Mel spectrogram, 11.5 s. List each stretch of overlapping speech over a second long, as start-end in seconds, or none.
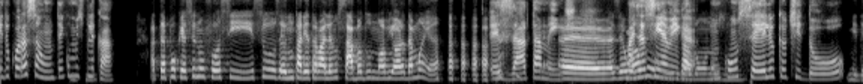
8.3-9.6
